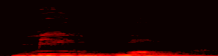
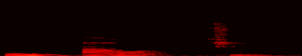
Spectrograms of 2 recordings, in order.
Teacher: Logo, se eu penso em esse AM como aotil, eu tenho junto com o U, que foi pronunciado anteriormente, um tritongo. Só que um tritongo formado por uma vogal U e um ditongo fonético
